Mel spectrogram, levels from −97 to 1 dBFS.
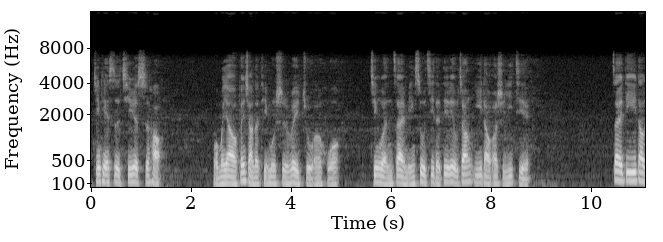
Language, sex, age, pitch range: Chinese, male, 30-49, 100-120 Hz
